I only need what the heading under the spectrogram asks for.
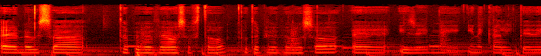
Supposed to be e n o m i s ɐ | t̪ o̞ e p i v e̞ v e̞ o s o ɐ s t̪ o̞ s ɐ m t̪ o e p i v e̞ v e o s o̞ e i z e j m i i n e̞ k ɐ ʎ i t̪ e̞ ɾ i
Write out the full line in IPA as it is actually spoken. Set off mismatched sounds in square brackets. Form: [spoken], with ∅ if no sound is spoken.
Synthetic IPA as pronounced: e n o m i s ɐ | t̪ o̞ e p i v e̞ v e̞ o s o ɐ [f] t̪ o̞ [θ] ɐ [∅] t̪ o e p i v e̞ v e o s o̞ e i z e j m i i n e̞ k ɐ [l] i t̪ e̞ ɾ i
